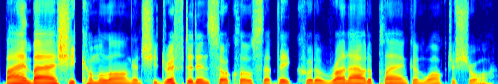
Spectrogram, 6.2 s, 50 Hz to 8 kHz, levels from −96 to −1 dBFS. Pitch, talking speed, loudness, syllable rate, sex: 140 Hz, 220 wpm, -19 LUFS, 4.7 syllables/s, male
